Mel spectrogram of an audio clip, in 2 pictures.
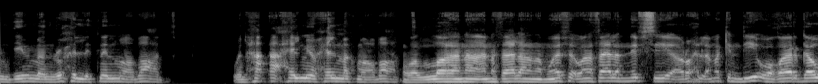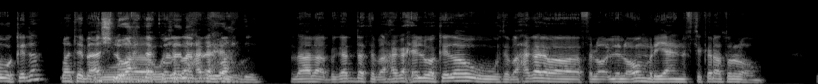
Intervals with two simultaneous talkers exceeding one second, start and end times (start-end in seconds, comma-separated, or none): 9.1-10.7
